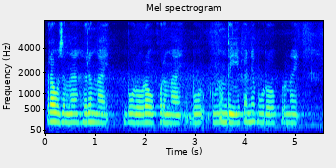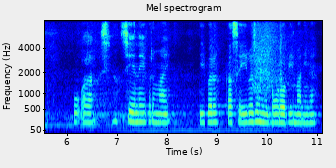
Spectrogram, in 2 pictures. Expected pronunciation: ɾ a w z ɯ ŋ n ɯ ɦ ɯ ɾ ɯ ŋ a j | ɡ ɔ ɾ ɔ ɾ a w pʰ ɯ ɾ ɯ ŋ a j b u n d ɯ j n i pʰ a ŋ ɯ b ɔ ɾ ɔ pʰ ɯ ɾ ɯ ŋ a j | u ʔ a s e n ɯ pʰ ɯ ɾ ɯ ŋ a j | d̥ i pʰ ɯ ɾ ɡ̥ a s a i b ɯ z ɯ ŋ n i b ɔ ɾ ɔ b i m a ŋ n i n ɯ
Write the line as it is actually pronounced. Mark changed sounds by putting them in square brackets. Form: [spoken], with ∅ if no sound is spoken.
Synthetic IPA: ɾ a w z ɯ ŋ n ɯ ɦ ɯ ɾ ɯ ŋ a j | [b] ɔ ɾ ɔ ɾ a w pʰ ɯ ɾ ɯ ŋ a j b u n d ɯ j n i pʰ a [n] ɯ b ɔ ɾ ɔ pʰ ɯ ɾ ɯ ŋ a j | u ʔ a s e n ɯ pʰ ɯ ɾ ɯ ŋ a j | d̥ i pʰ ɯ ɾ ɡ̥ a s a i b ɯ z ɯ ŋ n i b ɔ ɾ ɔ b i m a [∅] n i n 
